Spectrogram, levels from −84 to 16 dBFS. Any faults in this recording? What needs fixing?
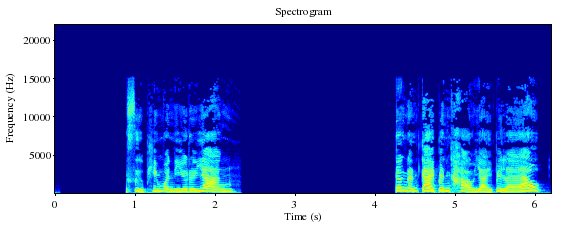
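Speech bursts in abruptly with its opening sounds missing, a clipped start after a pause, at 0.53 to 0.90 s (about 370 ms lost after a 0.53 s silence) and at 3.83 to 4.27 s (about 440 ms lost after 1.6 s). The output device dozes during silence and needs time to wake and lock before it plays, so the first part of the speech is swallowed. To prevent it, keep the output device active through silences, or prime it with a short lead-in before playback resumes.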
